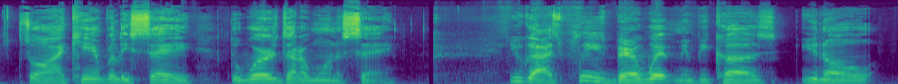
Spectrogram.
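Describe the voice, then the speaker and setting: The speaker talks at a fairly slow pace with ordinary pitch variation. It is a very clean recording with a silent background. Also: man, medium pitch for a man. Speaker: online video creator. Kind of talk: commentary monologue. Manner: slow, deliberate.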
